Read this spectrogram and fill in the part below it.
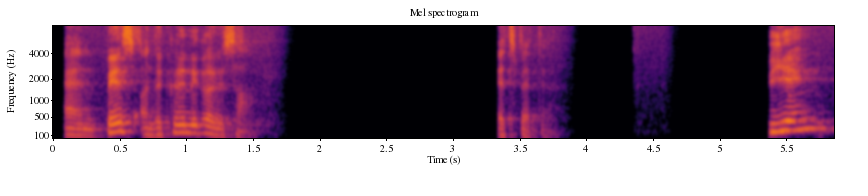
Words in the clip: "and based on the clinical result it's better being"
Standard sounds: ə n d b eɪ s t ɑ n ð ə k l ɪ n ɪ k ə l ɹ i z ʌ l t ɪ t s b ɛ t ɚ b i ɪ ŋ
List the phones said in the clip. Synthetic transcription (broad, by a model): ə n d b eɪ s ɑ n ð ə k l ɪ n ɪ k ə l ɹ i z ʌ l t ɪ t s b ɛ t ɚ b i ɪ ŋ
